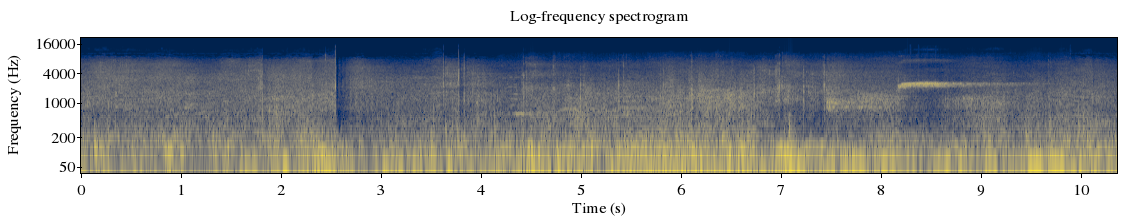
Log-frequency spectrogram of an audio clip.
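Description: Hockey skates carving and scraping on the ice, with air rushing over the helmet-mounted camera's microphone and sharp clacks of sticks and puck. Near the end a whistle sounds once, a steady note held for about a second and a half.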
